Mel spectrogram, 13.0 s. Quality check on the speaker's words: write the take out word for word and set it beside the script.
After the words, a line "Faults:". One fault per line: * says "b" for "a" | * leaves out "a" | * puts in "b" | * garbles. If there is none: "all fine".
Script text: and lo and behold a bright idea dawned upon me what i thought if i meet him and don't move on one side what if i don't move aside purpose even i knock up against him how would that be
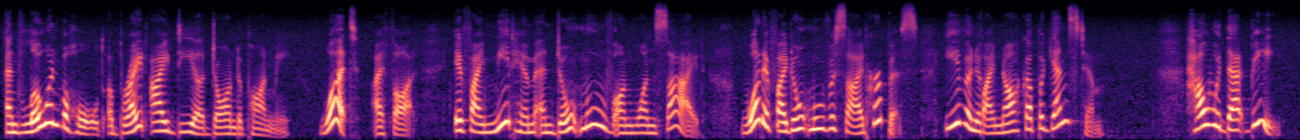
and lo and behold a bright idea dawned upon me what i thought if i meet him and don't move on one side what if i don't move aside purpose even i knock up against him how would that be
Faults:
all fine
